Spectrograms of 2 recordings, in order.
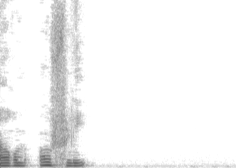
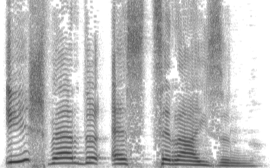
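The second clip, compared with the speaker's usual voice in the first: slow, louder and higher German declaration; loud German threat; 5 semitones higher, 6 dB louder, slower than usual. Acted. Child warning the governess, slow loud German vow. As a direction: proclaim it as a warning, drawn out. Child announcing the forbidden act.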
